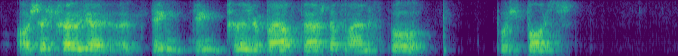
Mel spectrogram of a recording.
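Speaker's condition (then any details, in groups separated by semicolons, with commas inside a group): Parkinson's disease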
